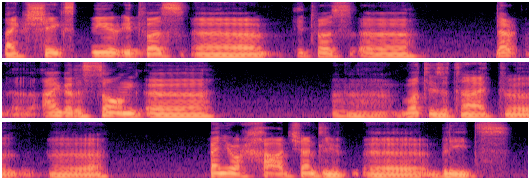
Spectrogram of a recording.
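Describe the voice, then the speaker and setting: A middle-aged man with a Hungarian accent, a native Hungarian speaker, talking haltingly in English on a video call and searching for words with many fillers. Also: medium pitch. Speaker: guest musician. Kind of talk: casual conversation.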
